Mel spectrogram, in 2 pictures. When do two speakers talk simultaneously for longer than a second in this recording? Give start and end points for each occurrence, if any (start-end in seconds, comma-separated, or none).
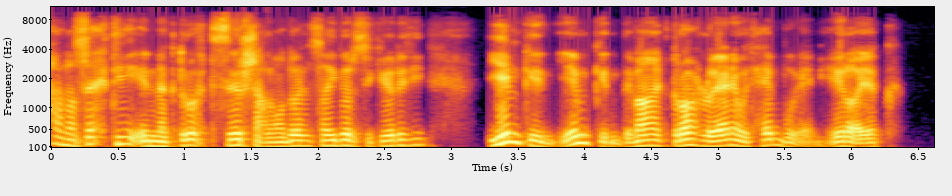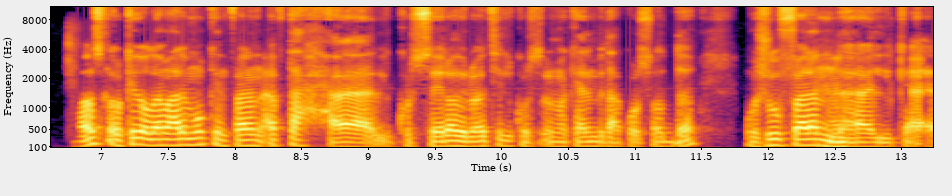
none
